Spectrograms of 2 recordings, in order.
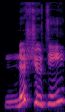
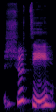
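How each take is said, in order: First: The name starts with an n sound first. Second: The name starts straight with a sh sound. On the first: The speaker calls it right. "no, no, it's" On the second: The speaker calls it wrong. "I've always thought it was"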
